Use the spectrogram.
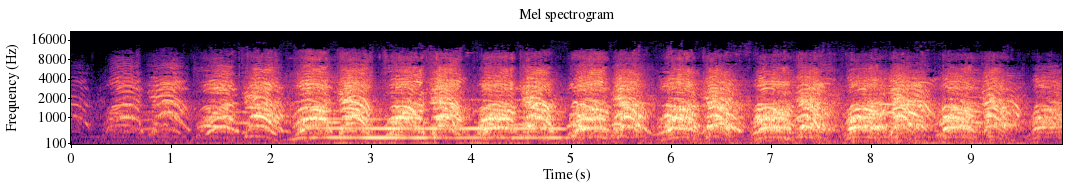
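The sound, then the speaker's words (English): Hundreds of CSU Fresno students chant loudly as they march through campus during a walkout rally, their voices rising and falling in a steady rhythmic chant of repeated syllables that continues throughout. “That was the sound of hundreds of CSU Fresno students as they marched through the campus today, encouraging their fellow students to join them.”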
